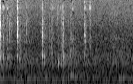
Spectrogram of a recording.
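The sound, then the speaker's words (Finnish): Light, irregular clicks of keys being pressed on a computer keyboard that has stopped working, about half a dozen quick taps at a quiet level with no voices. “Näppäimistö lakkas toimimasta.”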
